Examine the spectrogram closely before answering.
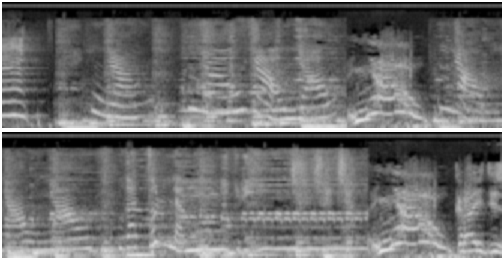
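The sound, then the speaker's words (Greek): Meowing of a cat being petted: loud, repeated high calls that waver and bend in pitch, running almost without pause, with a steady ringing tone near the end. “Πώς κάνει η γατούλα όταν τη χαϊδεύεις?”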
